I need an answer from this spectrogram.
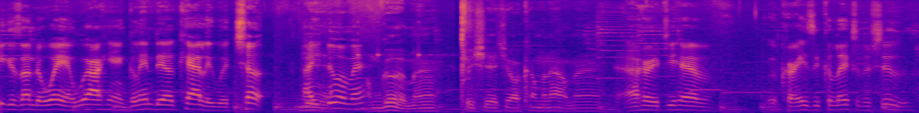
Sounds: music
speech

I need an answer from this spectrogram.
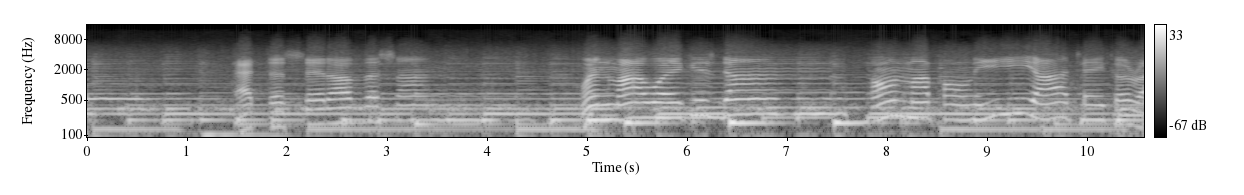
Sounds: music

